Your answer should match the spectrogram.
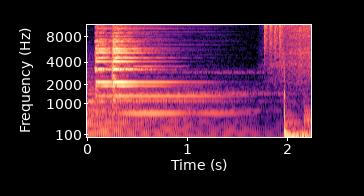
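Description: A bell-like notification chime sound effect, struck just after the start and ringing down, fading over about a second and a half.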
